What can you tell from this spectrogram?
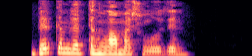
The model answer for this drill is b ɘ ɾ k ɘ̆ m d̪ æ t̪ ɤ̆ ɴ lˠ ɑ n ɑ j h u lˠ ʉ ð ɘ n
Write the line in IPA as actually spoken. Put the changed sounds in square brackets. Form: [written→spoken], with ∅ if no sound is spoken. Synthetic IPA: b ɘ ɾ k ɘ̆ m d̪ æ t̪ ɤ̆ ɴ lˠ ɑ [n→m] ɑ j [h→ʃ] u lˠ ʉ ð ɘ n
